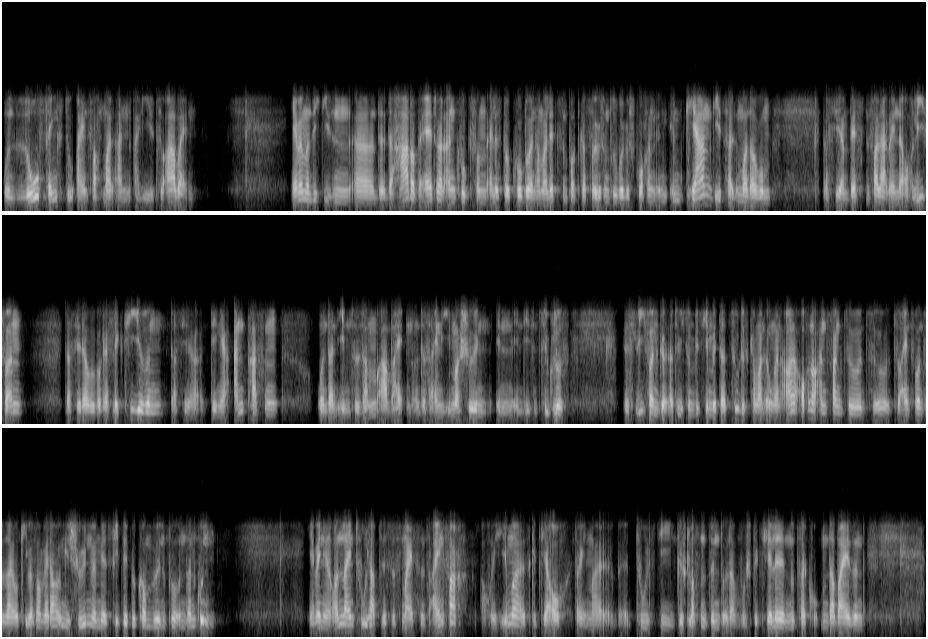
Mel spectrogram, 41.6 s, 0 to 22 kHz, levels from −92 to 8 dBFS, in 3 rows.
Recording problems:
phone-call audio; nothing above 3.5 kHz

